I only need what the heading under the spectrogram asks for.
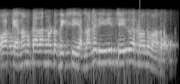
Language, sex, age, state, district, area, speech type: Malayalam, male, 60+, Kerala, Kottayam, rural, conversation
